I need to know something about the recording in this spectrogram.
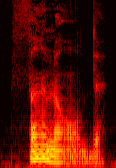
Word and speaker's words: Finlande: I-N here, nasal, un. A-N, nasal, en. And then D, final E, not pronounced. La Finlande.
